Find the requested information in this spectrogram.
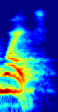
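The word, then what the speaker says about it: Whyte: And David White, that man, it's spelled W-H-Y-T-E. He's Welsh.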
